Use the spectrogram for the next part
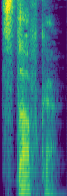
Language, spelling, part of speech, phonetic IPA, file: Russian, ставка, noun, [ˈstafkə], Ru-ставка.ogg
- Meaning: 1. bet, wager 2. rate, wage, salary 3. stake 4. headquarters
